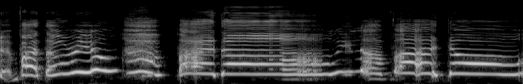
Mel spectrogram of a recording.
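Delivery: high, loud, slow squealing cheer; excited cheer. Real, not acted. Streamer cheering with chat for her character Pato. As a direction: cheer him on with glee.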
